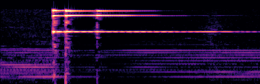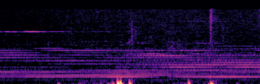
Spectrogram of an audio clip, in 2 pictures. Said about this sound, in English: When you hear the second time the bell, it means please continue.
